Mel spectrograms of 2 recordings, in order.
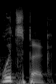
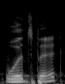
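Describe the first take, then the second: First: The name is said with German-style sounds. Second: The name is said with English-style sounds. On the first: This is how the locals said it. The speaker calls it right. "they're like, no, no, no" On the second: This is how the visitor said it. The speaker calls it wrong. "I say Würzburg"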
